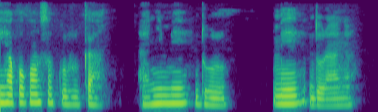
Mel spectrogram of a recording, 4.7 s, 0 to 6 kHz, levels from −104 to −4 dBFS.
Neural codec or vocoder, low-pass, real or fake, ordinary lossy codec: none; 5.4 kHz; real; none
